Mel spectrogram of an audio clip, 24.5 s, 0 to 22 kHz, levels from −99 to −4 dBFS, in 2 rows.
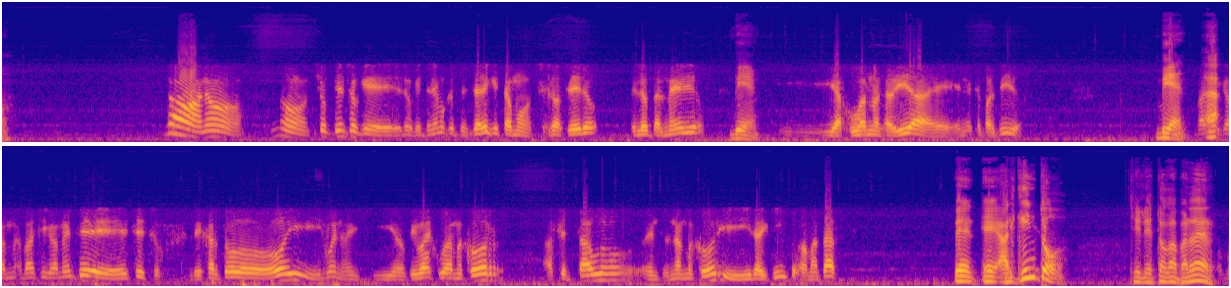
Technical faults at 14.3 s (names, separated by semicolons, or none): none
